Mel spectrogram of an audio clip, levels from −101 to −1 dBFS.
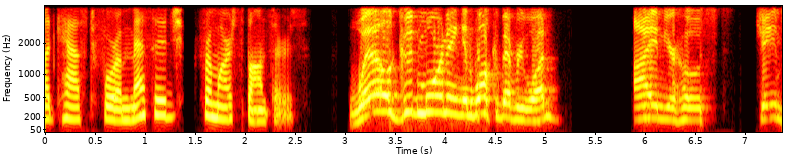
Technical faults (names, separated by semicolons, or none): short concealed packet loss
